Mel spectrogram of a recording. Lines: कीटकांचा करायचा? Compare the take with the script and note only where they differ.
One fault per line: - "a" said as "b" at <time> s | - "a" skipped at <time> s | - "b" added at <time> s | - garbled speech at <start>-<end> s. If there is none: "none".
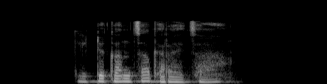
none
